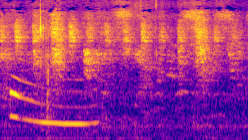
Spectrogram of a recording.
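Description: A tabby cat gives one meow of about a second, falling in pitch.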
